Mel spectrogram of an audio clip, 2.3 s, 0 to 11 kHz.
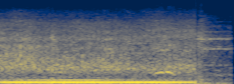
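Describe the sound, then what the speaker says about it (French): Military transport aircraft with paratroopers of the 25th commando parachute regiment at Bobo-Dioulasso, a loud steady propeller engine drone that cuts off abruptly near the end. "L'avion peut à présent mettre le cap sur le ciel de la zone de saut du camp Wezin Koulibaly."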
